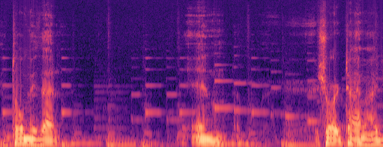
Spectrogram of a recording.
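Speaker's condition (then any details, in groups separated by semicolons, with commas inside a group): Parkinson's disease; deep brain stimulation both sides, tremor both hands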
